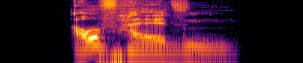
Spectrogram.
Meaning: to saddle, to burden
- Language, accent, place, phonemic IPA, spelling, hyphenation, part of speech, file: German, Germany, Berlin, /ˈaʊ̯fˌhalzn̩/, aufhalsen, auf‧hal‧sen, verb, De-aufhalsen.ogg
